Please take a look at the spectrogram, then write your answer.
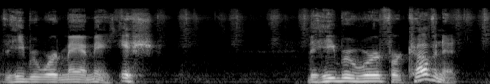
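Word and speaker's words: אִישׁ: sheep have been found the Hebrew word for man is pronounced ish that's what the Hebrew word man means ish the Hebrew word for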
